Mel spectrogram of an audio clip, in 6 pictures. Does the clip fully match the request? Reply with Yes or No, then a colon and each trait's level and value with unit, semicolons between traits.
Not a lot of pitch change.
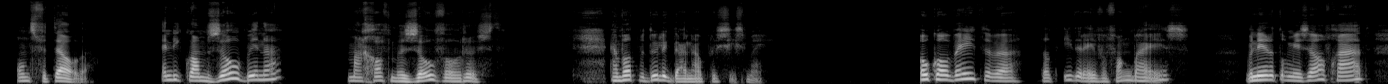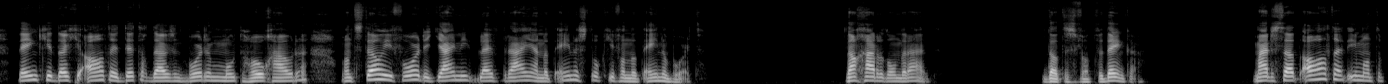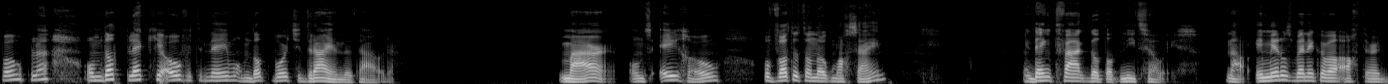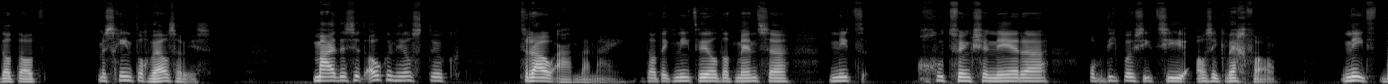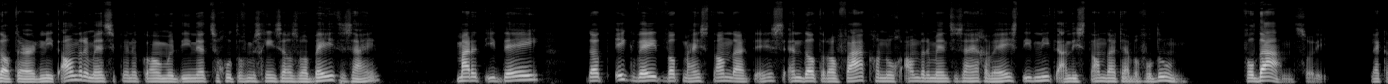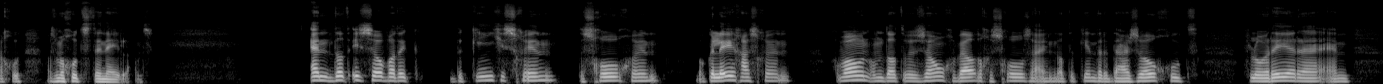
No: average, 4.8 semitones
